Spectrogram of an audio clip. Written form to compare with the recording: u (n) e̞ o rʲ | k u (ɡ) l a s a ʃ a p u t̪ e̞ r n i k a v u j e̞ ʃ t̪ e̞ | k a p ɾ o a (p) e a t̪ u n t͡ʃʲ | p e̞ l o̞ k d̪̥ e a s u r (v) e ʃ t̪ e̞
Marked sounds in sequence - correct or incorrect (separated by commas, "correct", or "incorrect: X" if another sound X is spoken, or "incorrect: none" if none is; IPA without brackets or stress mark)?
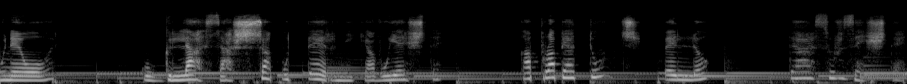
correct, correct, correct, incorrect: z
